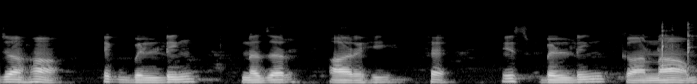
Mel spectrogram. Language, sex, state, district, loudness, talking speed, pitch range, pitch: Hindi, male, Rajasthan, Bikaner, -18 LUFS, 105 wpm, 100-120 Hz, 105 Hz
